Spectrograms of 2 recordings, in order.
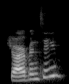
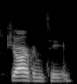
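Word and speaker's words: Järventie: So these Finns, the first one, they got a winger, Emil Jarventie? No, it's Jarventie. Emphasis on the first syllable in Finnish.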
